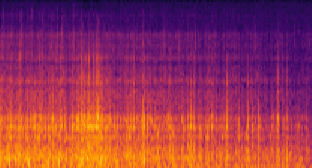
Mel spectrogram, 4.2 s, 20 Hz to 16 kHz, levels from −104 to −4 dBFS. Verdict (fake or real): real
